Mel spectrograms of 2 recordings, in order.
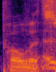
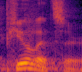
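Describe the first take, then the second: First: The first syllable sounds like 'pull'. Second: The first syllable does not sound like 'pull'. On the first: The speaker calls it right. "It's like a pullet" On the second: The speaker calls it wrong. "Because they mispronounce it"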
